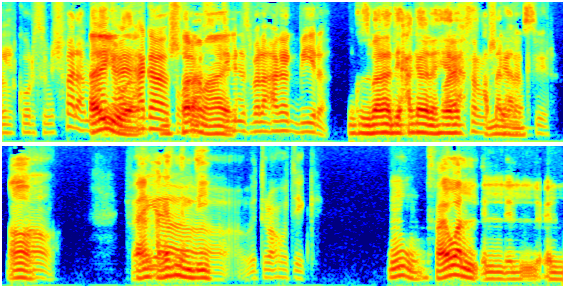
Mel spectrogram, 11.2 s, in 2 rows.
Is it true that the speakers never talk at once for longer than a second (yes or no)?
no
